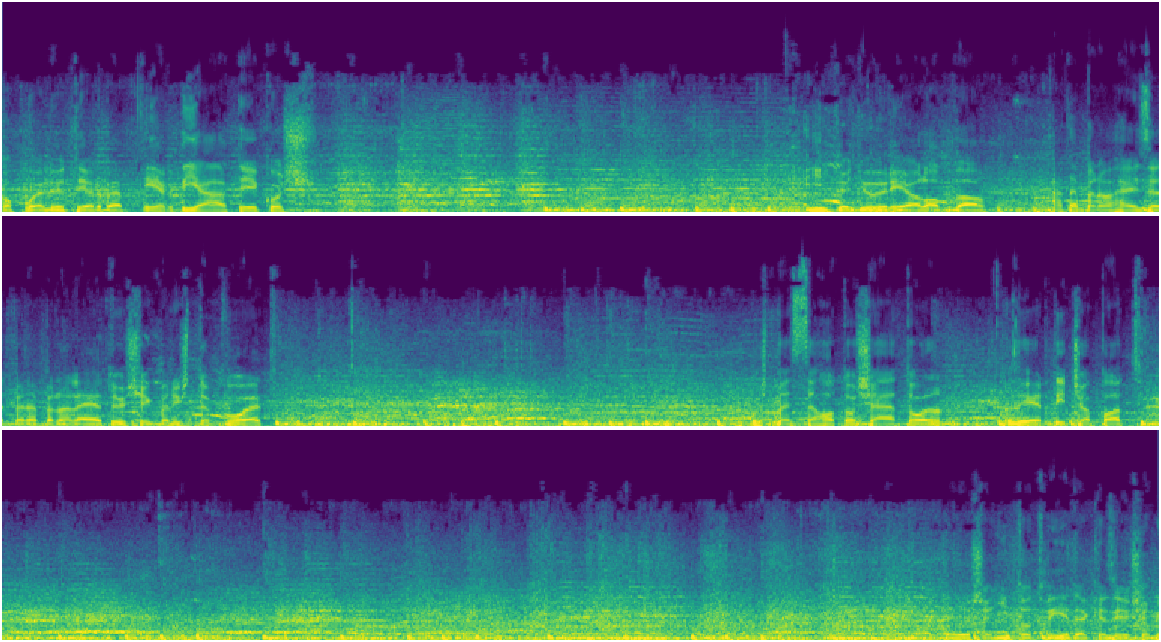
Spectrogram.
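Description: A large crowd cheers and chants, echoing in a big indoor hall.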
